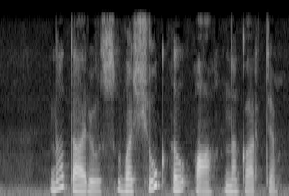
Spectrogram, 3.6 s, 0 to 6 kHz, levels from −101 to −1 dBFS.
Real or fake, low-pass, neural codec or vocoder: fake; 5.4 kHz; codec, 16 kHz, 8 kbps, FunCodec, trained on LibriTTS, 25 frames a second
